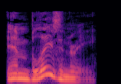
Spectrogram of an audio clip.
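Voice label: "emblazonry", British English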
